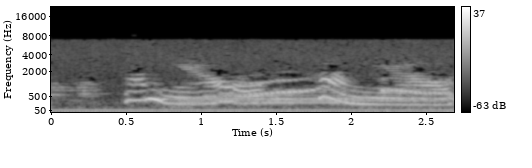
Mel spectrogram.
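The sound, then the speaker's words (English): A cat lets out long, wavering meows, two drawn-out rising and falling calls that run together, fairly loud, over a faint background hiss with no talking. “Come out, my pretty kitten. Meow, not meow.”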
